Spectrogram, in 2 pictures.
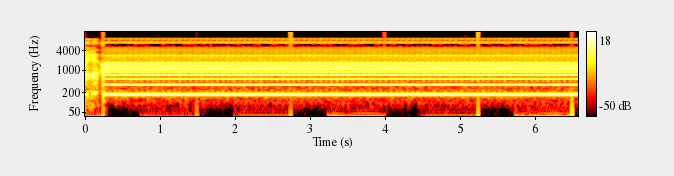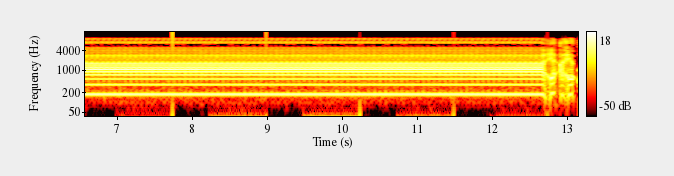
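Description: Computer text-to-speech voice crying one long, flat "waaa" at an unchanging pitch, like a cartoon wail.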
